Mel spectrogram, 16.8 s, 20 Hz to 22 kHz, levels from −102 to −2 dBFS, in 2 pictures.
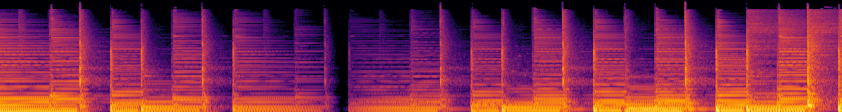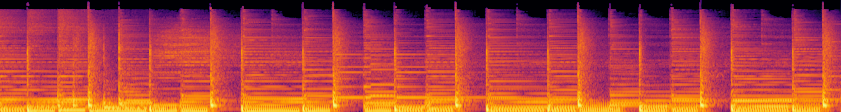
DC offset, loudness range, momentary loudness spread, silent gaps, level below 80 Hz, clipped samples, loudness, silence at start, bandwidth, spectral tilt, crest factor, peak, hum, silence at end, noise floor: under 0.1%; 13 LU; 15 LU; none; -22 dBFS; under 0.1%; -18 LUFS; 0 s; 18 kHz; -5.5 dB/octave; 16 dB; 0 dBFS; none; 0 s; -46 dBFS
